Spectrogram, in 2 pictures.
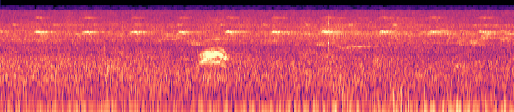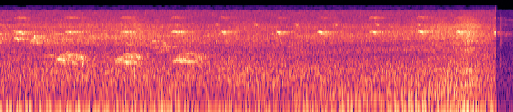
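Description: Birds calling in woodland: one call about two seconds in, then three in quick succession between six and seven seconds, over steady outdoor background noise with a low rumble and a faint high chirp repeating about twice a second.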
